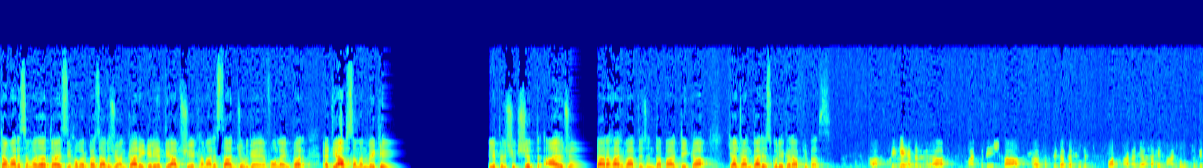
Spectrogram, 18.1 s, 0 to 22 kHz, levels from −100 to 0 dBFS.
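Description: The audio has three kinds of fault. From 5.75 to 7.36 s there is a call audio freeze, likely from packets held up in transit until the jitter buffer ran dry. The last sound is stretched into a fading buzz that then sits silent for about 1.28 s. On a waveform this looks like a decaying tail followed by a flat line. Playback then resumes where it stopped, so nothing is lost, but everything after it runs 1.59 s later. From 8.59 to 9.01 s a long network dropout, likely lost packets, replaces about 0.38 s of audio. A fading concealment tail ends in roughly 80 ms of silence, and the audio then jumps ahead with that stretch missing. A spectrogram shows this as a smeared, dimming band, a short blank, and then an abrupt restart. Jitter buffer speed-up appears from 12.52 to 13.38 s at 127% speed, removing about a fifth of a second. It appears again from 13.99 to 17.99 s at 119% speed, removing roughly 0.7 s. 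Short pitch-period slices are cut out repeatedly, so the audio sounds hurried at an unchanged pitch. On a spectrogram the pitch harmonics stay level while events crowd closer together in time.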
